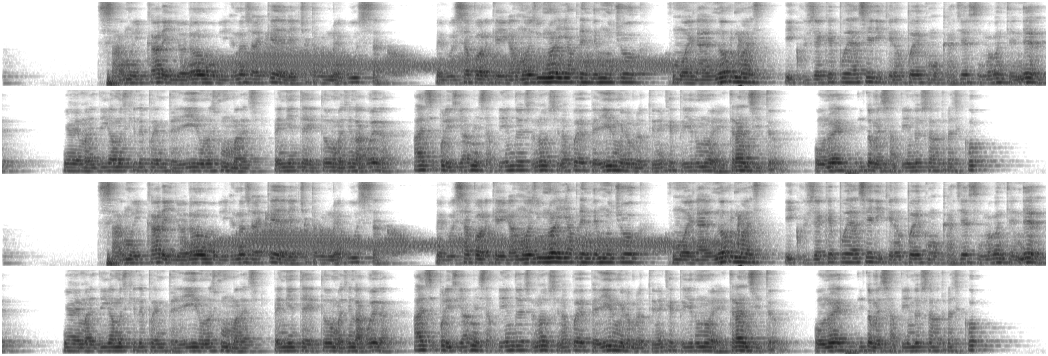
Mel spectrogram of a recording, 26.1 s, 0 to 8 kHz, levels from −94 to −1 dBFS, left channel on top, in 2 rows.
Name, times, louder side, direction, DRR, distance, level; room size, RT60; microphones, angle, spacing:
voice 1, 1.2-4.8 5.4-8.0 8.4-9.5 9.8-13.0 13.8-17.9 18.2-22.8 23.2-23.5 23.9-25.2, right 1 dB, 10° right, 2 dB, 0.3 m, -23 dB
sound 1, 2.2-9.2, right 2 dB, 80° right, 0.6 m, -34 dB
3.2 x 2.2 x 3.3 m, 0.80 s
head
